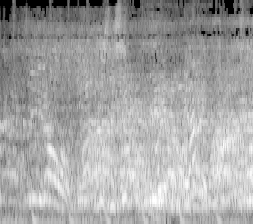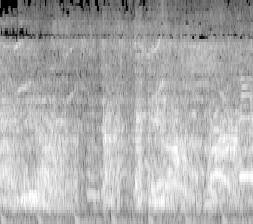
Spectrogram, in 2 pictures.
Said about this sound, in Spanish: de los Reyes, además de Pedro Sánchez y Carlos Mazón, se ha tenido que cancelar debido a los fuertes reproches de los vecinos de la localidad, que los han recibido con abucheos y lanzamientos de objetos a causa de la situación que están atravesando.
